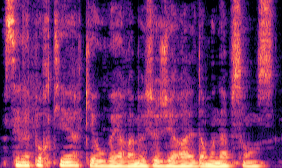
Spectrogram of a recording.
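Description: Man reading as fussy old housekeeper lady, dark husky voice, exclaiming. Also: on the low side, brisk. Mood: alarmed. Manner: excited, exclaiming. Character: flustered older woman housekeeper.

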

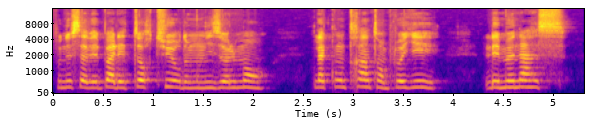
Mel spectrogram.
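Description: A woman reading an audiobook, voicing a distraught noble mother who pleads through sobs in a raised, louder voice. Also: sits high, little pitch movement, a little slow, pitched above the performer's own voice. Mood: pleading. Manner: pleading, sobbing.

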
